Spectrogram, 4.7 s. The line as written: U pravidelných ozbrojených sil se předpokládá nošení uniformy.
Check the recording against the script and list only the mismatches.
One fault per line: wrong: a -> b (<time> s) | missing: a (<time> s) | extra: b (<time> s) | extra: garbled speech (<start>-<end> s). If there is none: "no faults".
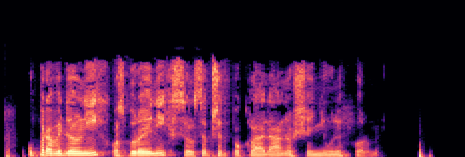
no faults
